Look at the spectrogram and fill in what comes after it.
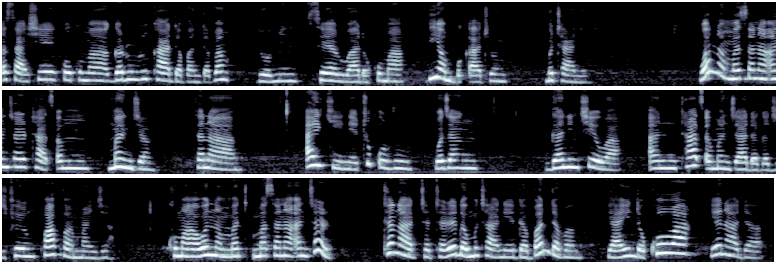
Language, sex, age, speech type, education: Hausa, female, 15-29, spontaneous, tertiary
